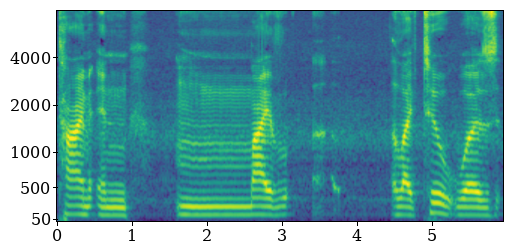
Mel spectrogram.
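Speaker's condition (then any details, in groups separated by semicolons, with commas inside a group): Stuttering; tries not to avoid stuttering most of the time, sometimes on verge of avoiding; prolonged sounds, blocks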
